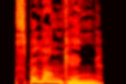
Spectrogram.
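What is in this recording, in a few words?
"spelunking", English, British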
